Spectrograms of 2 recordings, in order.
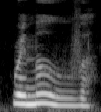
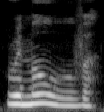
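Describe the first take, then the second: No difference in how they are said.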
